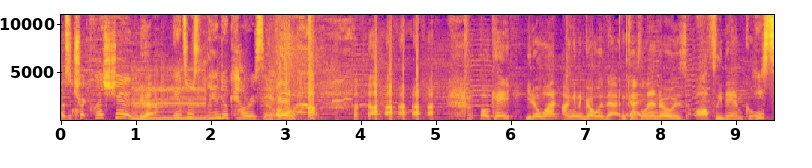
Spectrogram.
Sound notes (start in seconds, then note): 2.8 laughing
